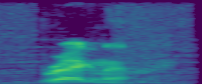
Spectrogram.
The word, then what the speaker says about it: Branagh: Kenneth Branagh.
